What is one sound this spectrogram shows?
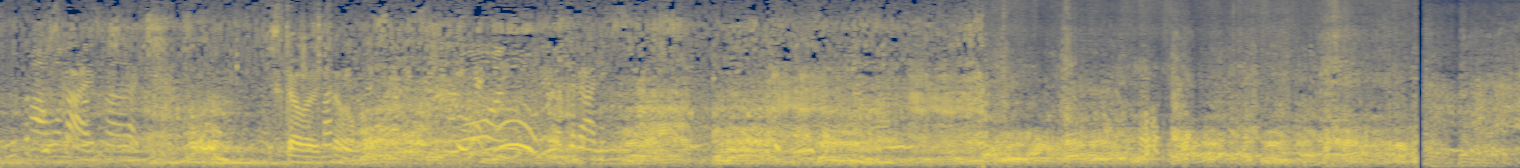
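Male lions snarl and roar while fighting.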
